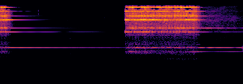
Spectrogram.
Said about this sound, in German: Ihr seht, das ist ein Telefon.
